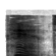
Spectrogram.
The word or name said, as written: pant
